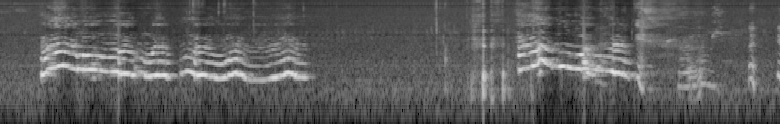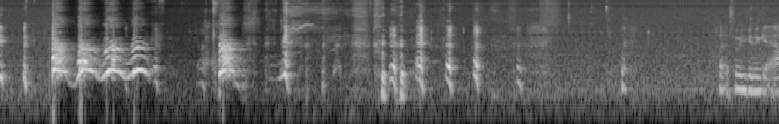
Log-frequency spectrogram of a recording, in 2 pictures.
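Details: Northern Inuit Dog howling in a sing-song way: wobbling, warbled howls in bursts, then a run of short yelping and whining notes with quiet gaps between them.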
